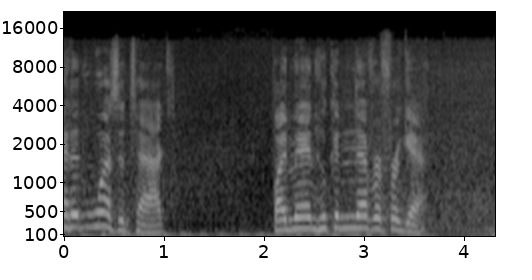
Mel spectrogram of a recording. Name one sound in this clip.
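Small waves wash gently onto a pebble beach.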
